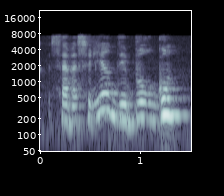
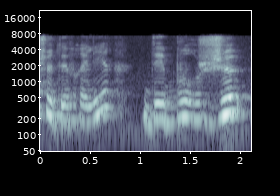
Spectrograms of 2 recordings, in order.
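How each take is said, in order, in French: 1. Le g est dur, comme dans go. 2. Le g est doux, comme le son du j. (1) "Si je ne mets pas le E" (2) "on a rajouté le E pour faire le son J"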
